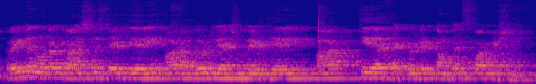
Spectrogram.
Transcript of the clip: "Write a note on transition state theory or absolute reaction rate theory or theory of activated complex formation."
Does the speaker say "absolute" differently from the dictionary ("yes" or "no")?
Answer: yes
